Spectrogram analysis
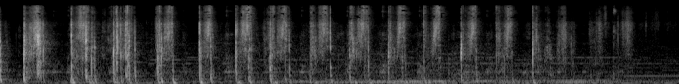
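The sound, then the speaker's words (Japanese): Japanese Yaoyorozu no Kamisama oracle cards being shuffled by hand: many quick, crisp riffling slaps in a steady rhythm, heard alone without talk. “今日も日本の神仏カード、お正前タロットカード、八百万の神様カードでね、引いていきたいと思います。”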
